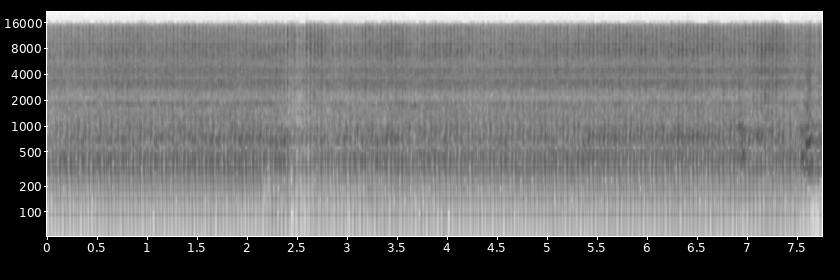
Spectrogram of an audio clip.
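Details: Troy-Bilt Tomahawk (Gardenway) chipper after its varnished carb jet was cleaned: the engine runs steadily with an even buzz and dips briefly as the chipper slowly engages, then recovers; it runs fine.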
